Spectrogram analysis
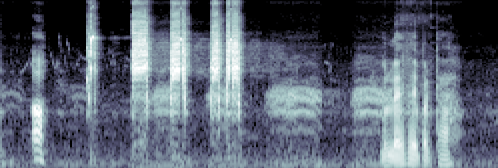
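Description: Grey francolin giving a run of harsh, loud, grating notes mixed with short nasal tones, irregularly spaced over a few seconds.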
